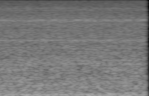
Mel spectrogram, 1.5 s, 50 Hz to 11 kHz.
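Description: Jet engine of a CRJ regional jet in Microsoft Flight Simulator 2020, running as a steady, loud, broadband roar with a thin high whine, unbroken through the short stretch and heard alone.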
